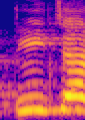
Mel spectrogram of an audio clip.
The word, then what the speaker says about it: teacher: जब लास्ट में टीचर word आएगा तो आर को प्रोनाउंस नहीं करेंगे, लेकिन कहीं कनेक्शन में बीच में ये वर्ड आता है और उसके बाद वाला वर्ड वोवल साउंड से शुरू होता है तो हम उस आर को प्रोनाउंस करेंगे.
